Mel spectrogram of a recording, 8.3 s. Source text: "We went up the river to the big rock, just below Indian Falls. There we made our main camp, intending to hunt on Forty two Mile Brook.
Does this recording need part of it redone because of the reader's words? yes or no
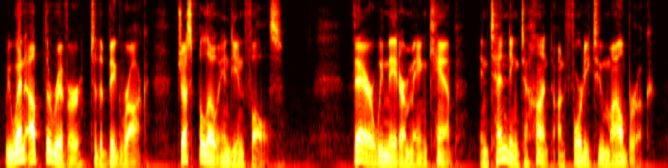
no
